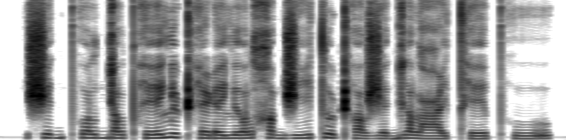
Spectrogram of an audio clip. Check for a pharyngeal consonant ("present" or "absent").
present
